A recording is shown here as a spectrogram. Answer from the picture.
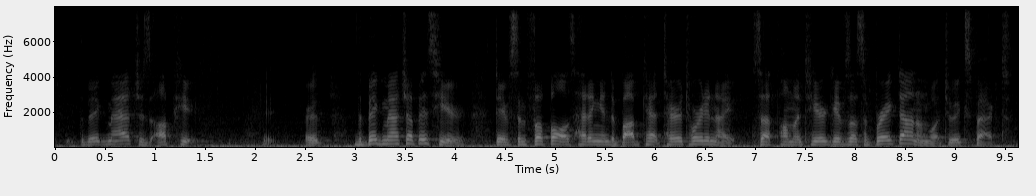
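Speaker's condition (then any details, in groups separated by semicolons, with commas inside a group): No condition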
